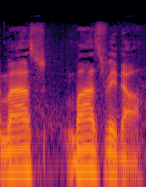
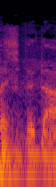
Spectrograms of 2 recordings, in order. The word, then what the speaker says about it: Masvidal: Oh, Jorge Masvidal. – Yes, right. Obviously. – Masvidal.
